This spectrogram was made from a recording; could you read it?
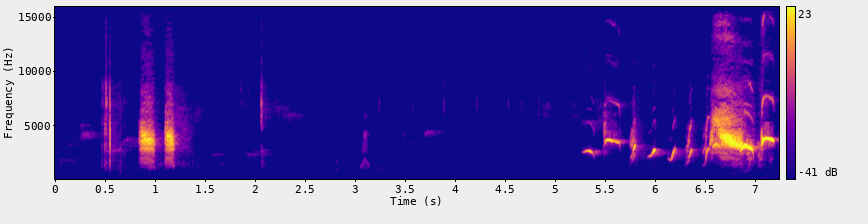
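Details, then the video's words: Female Ashy Tailorbird calling for males: two loud buzzy notes, a long quiet gap, then a fast run of sharp rising chips leading into a harsh rasping burst. "Kicauan SIRTU BETINA Untuk PIKAT SIRTU JANTAN"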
